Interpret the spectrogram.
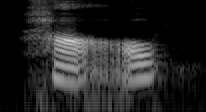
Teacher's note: contains an initial, h, and a compound final, ao, and a third tone as well. So it is read 好.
